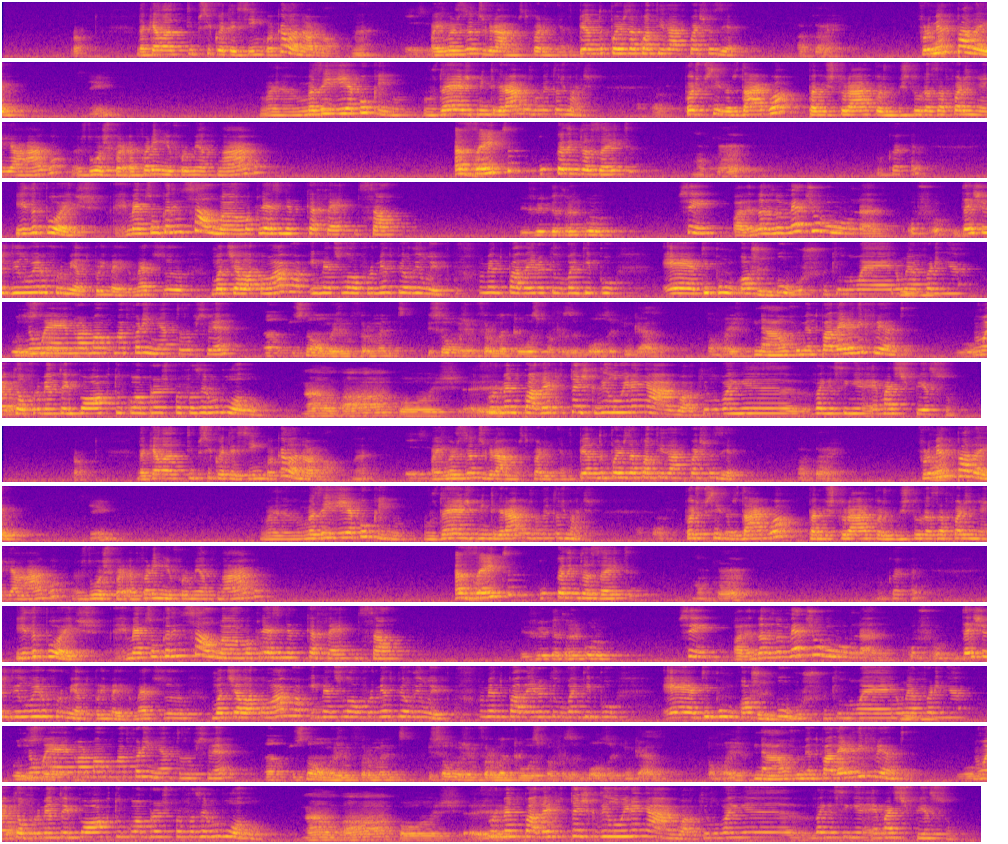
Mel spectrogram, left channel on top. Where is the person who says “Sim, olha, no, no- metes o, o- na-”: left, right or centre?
Left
